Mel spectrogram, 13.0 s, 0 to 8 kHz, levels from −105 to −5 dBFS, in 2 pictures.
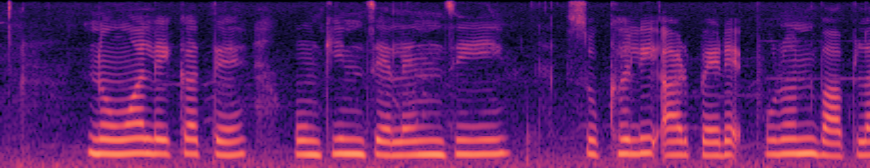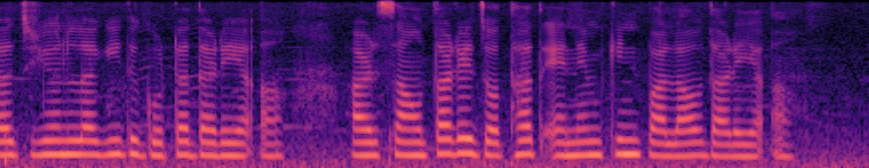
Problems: constant background noise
